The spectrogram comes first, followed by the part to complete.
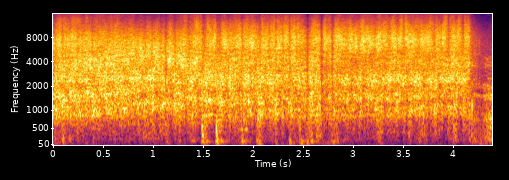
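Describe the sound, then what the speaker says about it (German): A hand sander works over a concrete-look coating with continuous loud scratchy rubbing in short repeated strokes, close and steady, easing off at the very end. "Wir fangen an mit dem Handschleifer."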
